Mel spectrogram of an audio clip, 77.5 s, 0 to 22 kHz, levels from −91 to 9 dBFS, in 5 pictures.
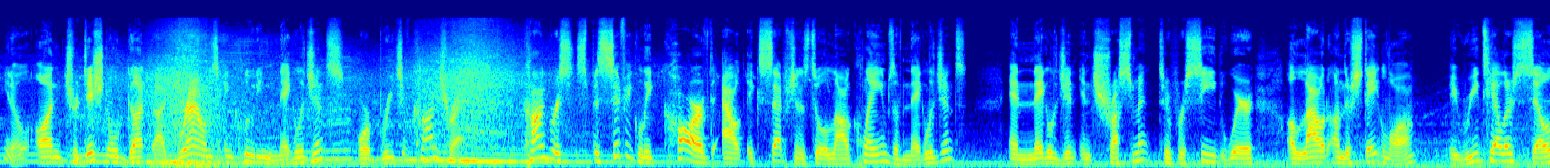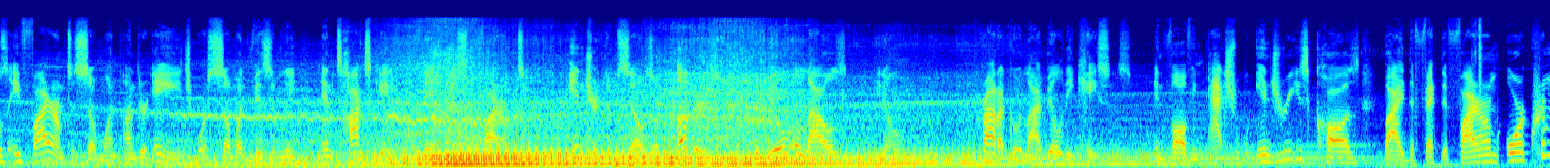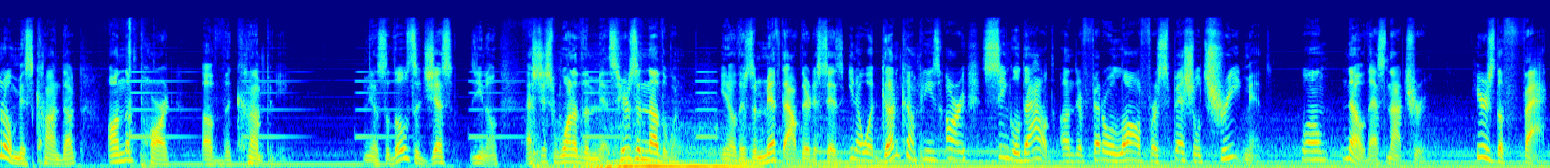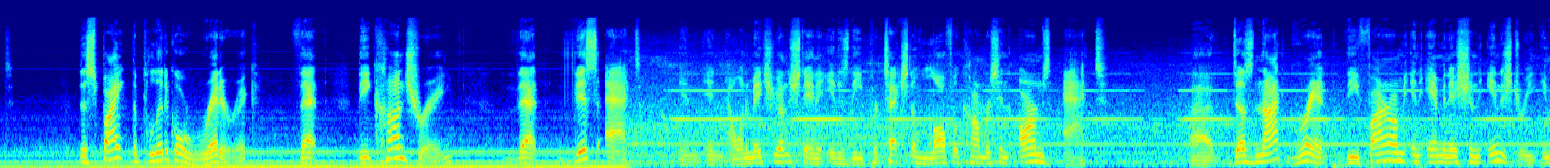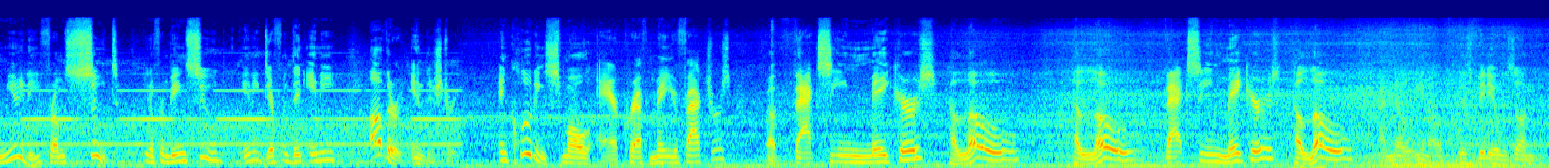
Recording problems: traffic noise; loud; throughout; as loud as the speech

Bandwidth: 14 kHz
